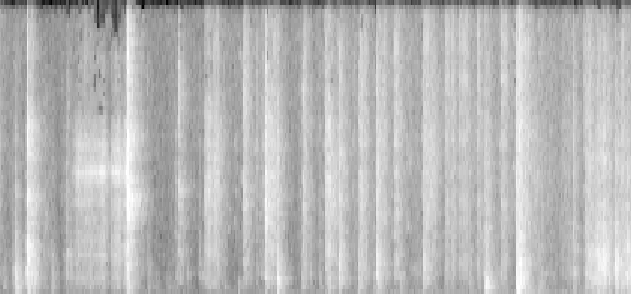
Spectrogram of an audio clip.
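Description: Plastic parts click and knock.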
